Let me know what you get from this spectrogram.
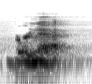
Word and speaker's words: Bernet: Bernet, B-E-R-N-E-T.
